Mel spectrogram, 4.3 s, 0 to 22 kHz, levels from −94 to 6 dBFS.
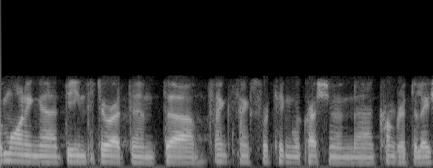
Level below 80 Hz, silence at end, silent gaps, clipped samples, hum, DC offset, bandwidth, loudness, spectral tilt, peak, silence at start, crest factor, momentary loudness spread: -64 dBFS; 0 s; none; under 0.1%; none; under 0.1%; 4 kHz; -29 LUFS; -4 dB/octave; -12 dBFS; 0 s; 18 dB; 7 LU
